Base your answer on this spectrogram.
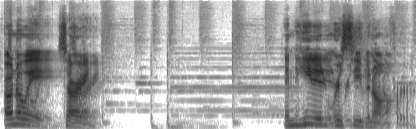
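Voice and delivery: ordinary delivery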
